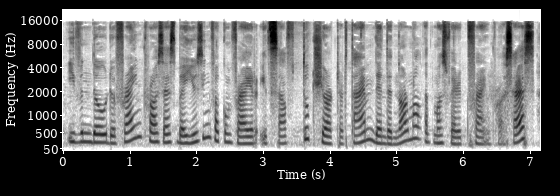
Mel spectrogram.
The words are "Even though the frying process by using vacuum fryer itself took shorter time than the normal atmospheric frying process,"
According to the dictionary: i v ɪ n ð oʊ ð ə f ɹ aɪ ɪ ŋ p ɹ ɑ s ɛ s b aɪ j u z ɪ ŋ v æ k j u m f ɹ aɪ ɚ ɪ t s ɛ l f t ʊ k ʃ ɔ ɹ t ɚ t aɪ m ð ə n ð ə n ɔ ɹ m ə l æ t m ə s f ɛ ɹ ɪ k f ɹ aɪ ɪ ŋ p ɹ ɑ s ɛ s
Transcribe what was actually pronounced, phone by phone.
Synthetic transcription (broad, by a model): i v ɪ n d oʊ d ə f ɹ aɪ ɪ ŋ p ɹ ɑ s ɛ s b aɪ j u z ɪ ŋ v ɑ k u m f ɹ aɪ ɚ ɪ t s ɛ l f t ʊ k ʃ ɔ ɹ t ɚ t aɪ m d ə n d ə n ɔ ɹ m ə l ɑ t m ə s f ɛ ɹ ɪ k f ɹ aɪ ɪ ŋ p ɹ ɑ s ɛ s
